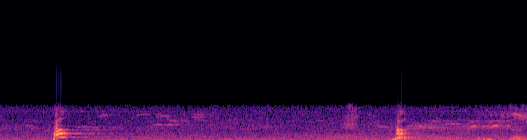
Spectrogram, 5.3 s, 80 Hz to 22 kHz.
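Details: Roe deer walking through a garden at 9 pm on 14 May 2006, giving two short, harsh, loud barks about three and a half seconds apart over quiet background, with a faint softer sound near the end.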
